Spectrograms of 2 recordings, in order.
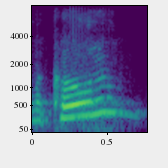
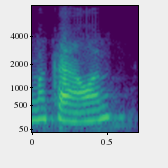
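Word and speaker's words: McIntosh: Jonna gold and maowen don't pronounce it mcon you can tell your from upstate New York if you say McAn instead of maau um these varieties show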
